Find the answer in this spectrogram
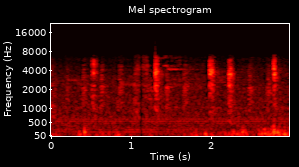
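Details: Great blue heron chicks at a Chesapeake nest, being fed by a parent, give harsh, breathy, clacking bursts in an uneven rhythm, about one or two per second, over a low background rumble.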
